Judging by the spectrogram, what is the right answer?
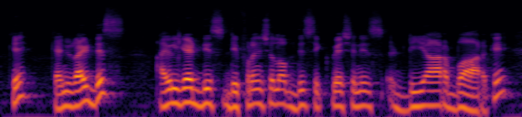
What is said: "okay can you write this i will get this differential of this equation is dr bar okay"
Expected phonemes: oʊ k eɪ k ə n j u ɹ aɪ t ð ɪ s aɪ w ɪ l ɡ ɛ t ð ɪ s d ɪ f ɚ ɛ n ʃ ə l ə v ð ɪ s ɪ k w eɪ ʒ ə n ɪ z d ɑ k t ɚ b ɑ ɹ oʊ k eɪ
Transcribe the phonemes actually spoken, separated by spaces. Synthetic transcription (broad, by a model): oʊ k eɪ k ə n j u ɹ aɪ t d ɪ s aɪ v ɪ l ɡ ɛ t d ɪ s d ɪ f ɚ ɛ n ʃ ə l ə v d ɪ s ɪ k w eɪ ʃ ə n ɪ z d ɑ t b ɑ ɹ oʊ k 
